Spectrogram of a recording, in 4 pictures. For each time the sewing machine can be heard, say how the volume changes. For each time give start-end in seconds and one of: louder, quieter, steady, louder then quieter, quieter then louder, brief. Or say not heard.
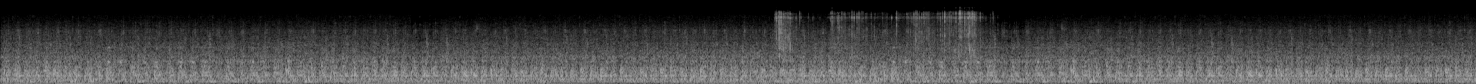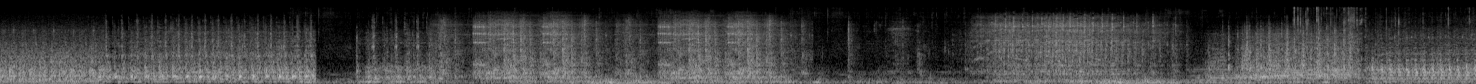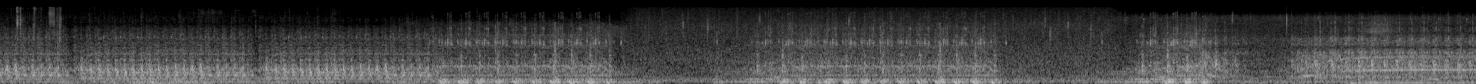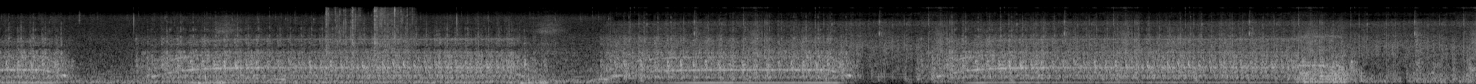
0.0-59.0 steady.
